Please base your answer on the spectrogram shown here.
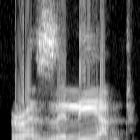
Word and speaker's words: resilient: Resilia Razilia Razilia stress is on Z sound. So re z le a n place become in resilient resilient resilient resilient it's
